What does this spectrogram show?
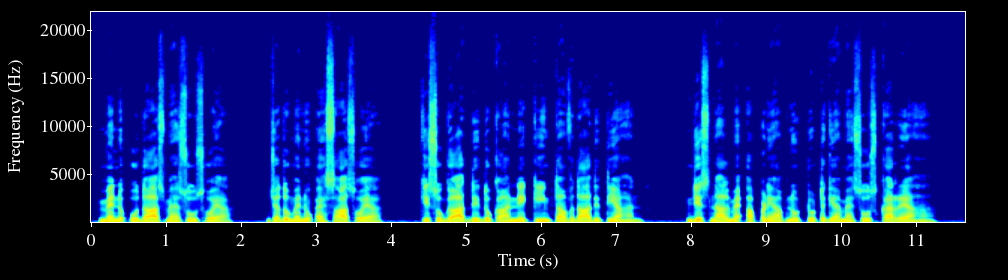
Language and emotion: Punjabi, sad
